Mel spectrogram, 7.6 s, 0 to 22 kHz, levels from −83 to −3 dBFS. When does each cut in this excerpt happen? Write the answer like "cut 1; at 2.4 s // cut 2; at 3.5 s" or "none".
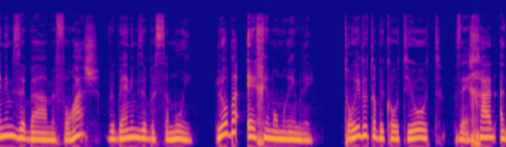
none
